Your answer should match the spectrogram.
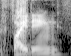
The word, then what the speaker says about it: fighting: cupboard so funny then fighting is f i g h t i n g you don't pronounce the G HT at all so it's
